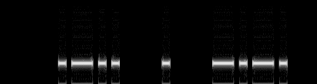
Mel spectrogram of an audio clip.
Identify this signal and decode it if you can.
Morse code, heard as a keyed tone, about 18 wpm, spaced as for 12 wpm, 1000 Hz. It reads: LEC
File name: qotdfiles / 12wpm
